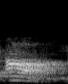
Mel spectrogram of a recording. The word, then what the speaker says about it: awe: A aw bacanya o.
